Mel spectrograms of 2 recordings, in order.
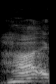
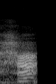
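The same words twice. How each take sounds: First: The h is open and loud. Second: The h is pressed in the throat. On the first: "মুখ খুলে বড় আওয়াজে উচ্চারণ করবেন" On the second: "গলাকে হালকা একটু চেপে রেখে"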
